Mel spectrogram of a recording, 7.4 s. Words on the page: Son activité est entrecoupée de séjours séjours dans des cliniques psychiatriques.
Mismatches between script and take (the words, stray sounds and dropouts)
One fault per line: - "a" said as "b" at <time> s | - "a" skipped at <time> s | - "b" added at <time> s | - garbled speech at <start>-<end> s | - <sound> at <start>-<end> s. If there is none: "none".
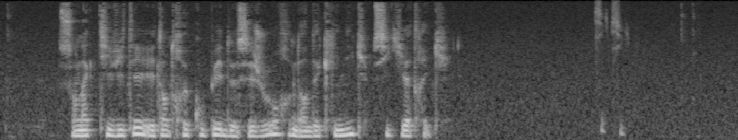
- "séjours" skipped at 2.9 s
- chirp at 5.9-6.4 s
